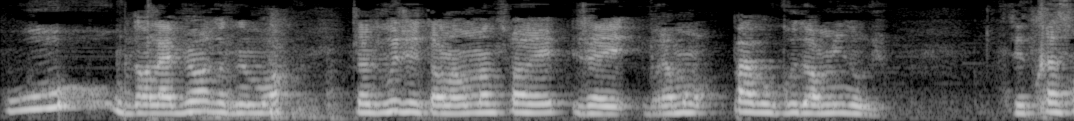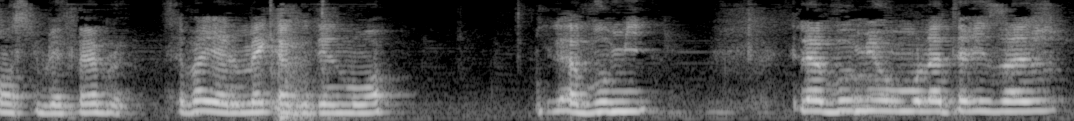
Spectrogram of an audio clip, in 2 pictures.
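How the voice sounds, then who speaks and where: A young woman with a hoarse, worn voice chats casually in a food vlog, slangy and quick to laugh. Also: a little high, steady tone, a little mellow, slight background noise. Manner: chatty, slangy, laughs often. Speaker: vlogger.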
